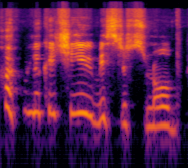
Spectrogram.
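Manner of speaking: high, teasing mock-posh voice; mock snob. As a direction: tease him as a snob. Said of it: "I was like".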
